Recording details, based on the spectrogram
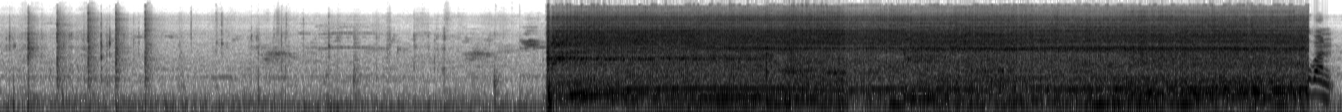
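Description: A vegetable cutting machine, its blade turned for fried-rice cuts on carrots, starts up after some talk and a quiet lead-in, then runs as a loud, steady motor roar until it cuts off.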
